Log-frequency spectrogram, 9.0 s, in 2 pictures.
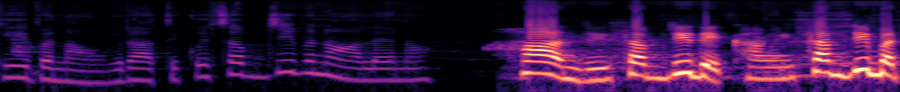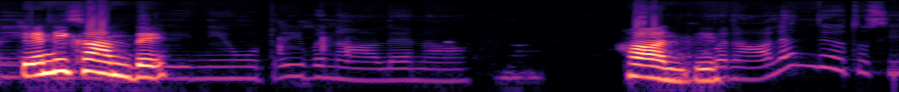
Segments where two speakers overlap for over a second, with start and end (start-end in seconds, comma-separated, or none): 3.9-5.3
